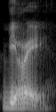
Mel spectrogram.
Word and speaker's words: virrey: An example of this would be the word virrey, made up of two syllables, vi and rey. The last syllable, rey, is the stressed syllable.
